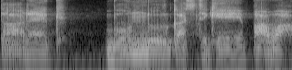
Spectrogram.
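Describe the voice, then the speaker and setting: A man performs in a put-on character voice. His pace is very slow. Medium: read story. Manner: warm but commanding.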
